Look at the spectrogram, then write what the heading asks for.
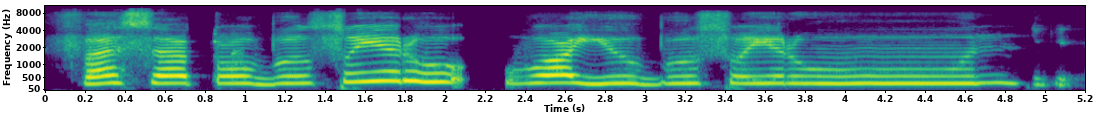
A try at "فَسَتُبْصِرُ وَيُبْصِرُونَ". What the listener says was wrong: پاس نہیں دے بیچ میں، ساتھ ملا کے پڑھیے. فَسَتُبْصِرُ وَيُبْصِرُونَ. ایسے رکے نہیں. فَسَتُبْصِرُ وَيُبْصِرُونَ ایسے نہیں پڑھے. فَسَتُبْصِرُ وَيُبْصِرُونَ. دیکھیں ملا کے پڑھنے سے کیا ہو رہا ہے کہ آپ کا را کا جو ضمہ ہے وہ کھینچ رہا ہے، ٹھیک ہے، اس کو کھینچ رہی.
